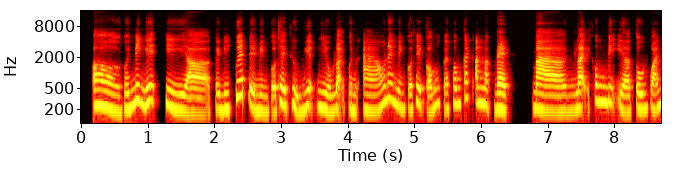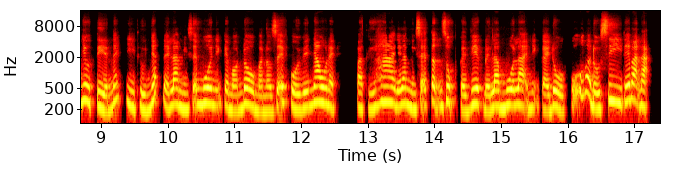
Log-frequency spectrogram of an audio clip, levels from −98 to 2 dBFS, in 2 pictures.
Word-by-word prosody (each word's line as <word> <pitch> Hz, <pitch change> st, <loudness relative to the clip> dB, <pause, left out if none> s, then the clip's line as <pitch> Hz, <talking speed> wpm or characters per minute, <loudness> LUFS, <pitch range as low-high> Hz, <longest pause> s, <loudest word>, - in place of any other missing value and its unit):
Ờ, 215 Hz, -6 st, +3 dB
với 200 Hz, +1 st, -1 dB
mình 260 Hz, 0 st, +2 dB
ấy 285 Hz, 0 st, +2 dB
thì, 205 Hz, -6 st, -1 dB
ờ, 170 Hz, -2 st, +4 dB
cái 200 Hz, -1 st, -4 dB
bí 200 Hz, +1 st, -2 dB
quyết 365 Hz, +2 st, +2 dB
để -, -, +4 dB
mình 185 Hz, -2 st, -5 dB
có 260 Hz, -, +2 dB
thể 260 Hz, -3 st, +3 dB
thử 240 Hz, -5 st, -3 dB
nghiệm 225 Hz, +7 st, -2 dB
nhiều 205 Hz, -5 st, -2 dB
loại 205 Hz, -, -1 dB
quần 200 Hz, -4 st, -4 dB
áo 195 Hz, +5 st, -3 dB
này, 320 Hz, -1 st, -1 dB
mình 225 Hz, -6 st, -4 dB
có 190 Hz, -, -1 dB
thể 255 Hz, -, +4 dB
có -, -, 0 dB
một 240 Hz, -, -4 dB
cái 200 Hz, -, -5 dB
phong 255 Hz, 0 st, -2 dB
cách 330 Hz, +5 st, -4 dB
ăn 275 Hz, -4 st, -1 dB
mặc 240 Hz, -1 st, -3 dB
đẹp 200 Hz, -2 st, +4 dB, 0.3 s
mà 185 Hz, -3 st, +4 dB, 0.2 s
lại 215 Hz, 0 st, +2 dB
không 280 Hz, -2 st, 0 dB
bị, 275 Hz, -5 st, -6 dB
ờ, 180 Hz, -3 st, +1 dB
tốn 200 Hz, 0 st, 0 dB
quá 200 Hz, -2 st, 0 dB
nhiều 280 Hz, +6 st, +1 dB
tiền 195 Hz, -5 st, 0 dB
ấy. 300 Hz, +3 st, -3 dB
Thì 235 Hz, -6 st, -2 dB
thứ 205 Hz, -, 0 dB
nhất 190 Hz, -, 0 dB
đấy 210 Hz, -, -3 dB
là 250 Hz, +1 st, +1 dB
mình 210 Hz, -4 st, -2 dB
sẽ -, -, -4 dB
mua 260 Hz, +1 st, +4 dB
những 245 Hz, 0 st, -2 dB
cái 230 Hz, -4 st, -3 dB
món 185 Hz, +1 st, -3 dB
đồ 250 Hz, -2 st, +4 dB
mà 185 Hz, -3 st, -4 dB
nó 180 Hz, 0 st, -4 dB
dễ 270 Hz, +9 st, 0 dB
phối 205 Hz, -4 st, +1 dB
với 210 Hz, +2 st, 0 dB
nhau 270 Hz, +2 st, +3 dB
này, 210 Hz, -3 st, -3 dB, 0.3 s
và 210 Hz, -, 0 dB
thứ 200 Hz, 0 st, -5 dB
hai 270 Hz, +3 st, 0 dB
đấy 230 Hz, +1 st, 0 dB
là 255 Hz, -, +1 dB
mình 215 Hz, -5 st, -2 dB
sẽ -, -, -3 dB
tận 275 Hz, -5 st, -1 dB
dụng 275 Hz, +3 st, +1 dB
cái 185 Hz, -, 0 dB
việc 250 Hz, +6 st, +2 dB
đấy 185 Hz, -, +1 dB
là 225 Hz, +1 st, +4 dB
mua 235 Hz, +3 st, +2 dB
lại 240 Hz, -4 st, 0 dB
những 210 Hz, -, -8 dB
cái 190 Hz, -2 st, -3 dB
đồ 200 Hz, -4 st, +2 dB
cũ 450 Hz, 0 st, -2 dB
và 425 Hz, -, +4 dB
đồ 205 Hz, -1 st, +1 dB
si 280 Hz, +4 st, +1 dB
đấy 280 Hz, +3 st, +4 dB
bạn 300 Hz, -4 st, +2 dB
ạ. 225 Hz, -2 st, -1 dB
225 Hz, 295 wpm, -24 LUFS, 195-260 Hz, 0.3 s, ờ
